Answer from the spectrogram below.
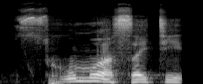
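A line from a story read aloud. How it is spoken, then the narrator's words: Muttered in amazement. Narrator (Russian): расширенными от удивления глазами, пробормотал майор Родригес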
